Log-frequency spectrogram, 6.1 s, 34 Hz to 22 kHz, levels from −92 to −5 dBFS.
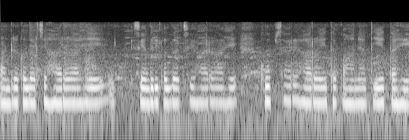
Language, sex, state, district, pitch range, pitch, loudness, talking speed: Marathi, female, Maharashtra, Chandrapur, 190-195 Hz, 190 Hz, -16 LUFS, 165 wpm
